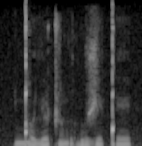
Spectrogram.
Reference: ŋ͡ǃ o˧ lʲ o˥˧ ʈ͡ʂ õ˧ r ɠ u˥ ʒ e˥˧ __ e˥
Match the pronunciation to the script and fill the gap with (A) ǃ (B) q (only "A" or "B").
A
